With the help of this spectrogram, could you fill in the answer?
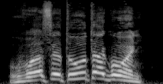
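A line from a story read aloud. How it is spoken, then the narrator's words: Shouting. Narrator (Russian): выкрикнул он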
